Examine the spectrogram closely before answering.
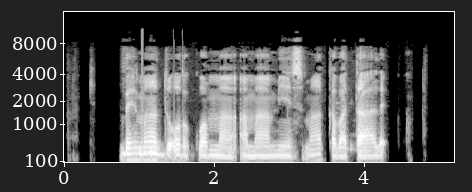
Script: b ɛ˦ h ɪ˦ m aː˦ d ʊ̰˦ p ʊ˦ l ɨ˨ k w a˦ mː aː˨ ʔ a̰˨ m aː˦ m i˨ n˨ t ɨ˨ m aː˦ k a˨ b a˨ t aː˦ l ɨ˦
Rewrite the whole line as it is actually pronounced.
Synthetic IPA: b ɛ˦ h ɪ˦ m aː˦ d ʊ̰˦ ʔ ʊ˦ ɾ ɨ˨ k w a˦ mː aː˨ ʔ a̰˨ m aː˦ m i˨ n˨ s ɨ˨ m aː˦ k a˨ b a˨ t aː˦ l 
